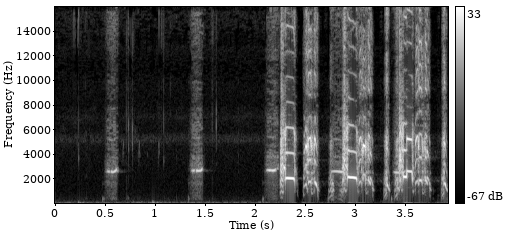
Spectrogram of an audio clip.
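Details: Francolin (teetar) enjoying itself among nearby plants: two faint short notes, then from about two seconds a loud, harsh, grating burst of rapid repeated chattering notes in quick succession.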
